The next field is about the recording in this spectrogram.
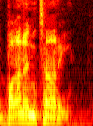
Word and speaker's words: Buonantony: It's spelled B-U-O-N-A-N-T-O-N-Y, and it's pronounced Bonantani.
